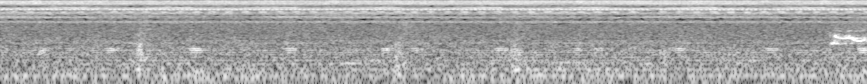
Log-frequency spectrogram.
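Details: Countryside crickets on a summer night in the forest: continuous high buzzy trilling from many callers, faint repeated chirps, and a brief louder mid-pitched sound near the end.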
